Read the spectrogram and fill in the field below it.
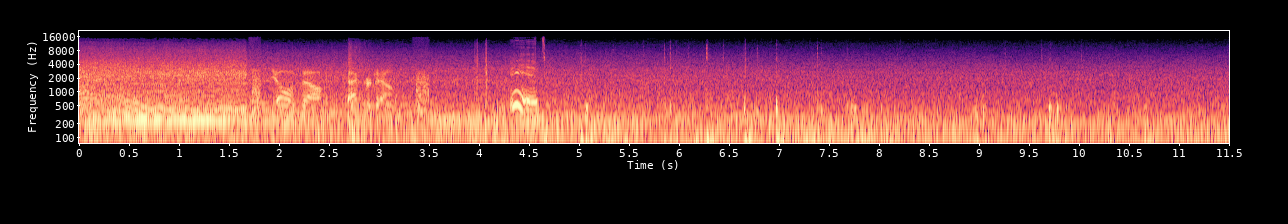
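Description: Several V8 stock car engines drone at a reduced caution pace.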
